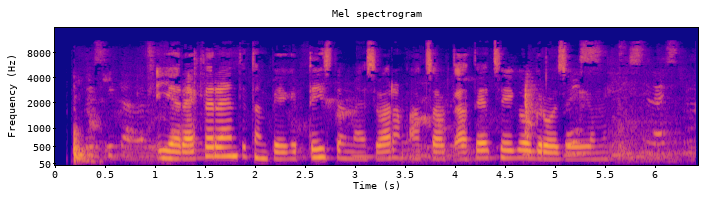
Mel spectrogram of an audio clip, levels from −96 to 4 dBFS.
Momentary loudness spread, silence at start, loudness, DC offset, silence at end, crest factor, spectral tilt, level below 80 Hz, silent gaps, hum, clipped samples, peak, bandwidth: 17 LU; 0.2 s; -24 LUFS; under 0.1%; 0 s; 20 dB; -3.5 dB/octave; -68 dBFS; none; none; under 0.1%; -6 dBFS; 11.5 kHz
